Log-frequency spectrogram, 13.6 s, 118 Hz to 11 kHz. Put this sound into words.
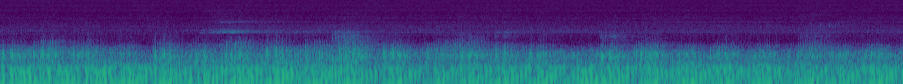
kerri-cat1o-loopable
This is fully loopable version of it (no fade in/out needed). The sound is 1 octave higher than the original.
animal, cat, loop, purr, remix, texture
